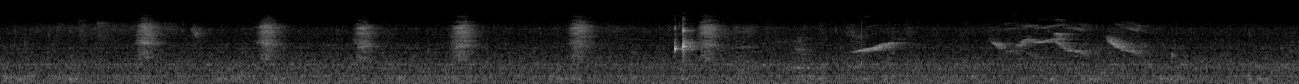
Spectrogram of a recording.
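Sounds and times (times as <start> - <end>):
bird chirping: 9.9 - 11.5.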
